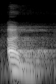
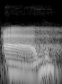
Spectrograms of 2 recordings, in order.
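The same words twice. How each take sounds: First: The syllable has a reduced schwa vowel. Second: The syllable has a full 'a' vowel. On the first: The speaker calls it right. "but ad" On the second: The speaker calls it wrong. "not ad"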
